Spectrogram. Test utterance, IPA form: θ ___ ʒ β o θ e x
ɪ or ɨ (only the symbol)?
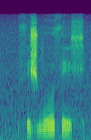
ɪ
